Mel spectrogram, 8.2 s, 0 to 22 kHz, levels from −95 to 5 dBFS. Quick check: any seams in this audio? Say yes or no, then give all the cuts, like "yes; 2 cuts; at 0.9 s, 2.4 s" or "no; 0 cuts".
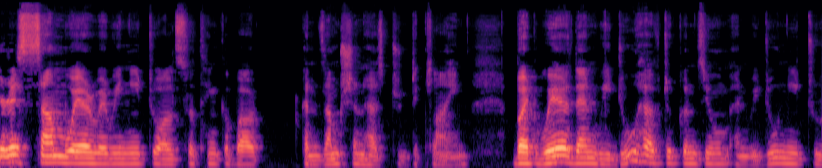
no; 0 cuts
